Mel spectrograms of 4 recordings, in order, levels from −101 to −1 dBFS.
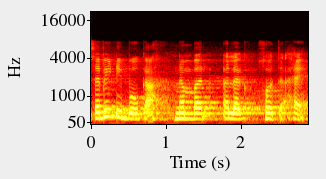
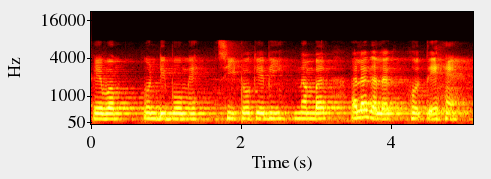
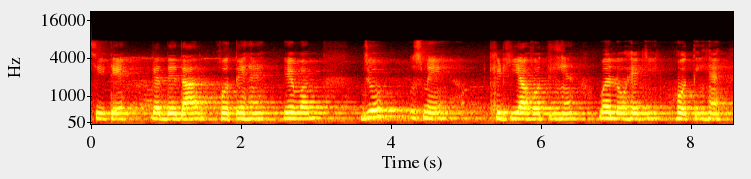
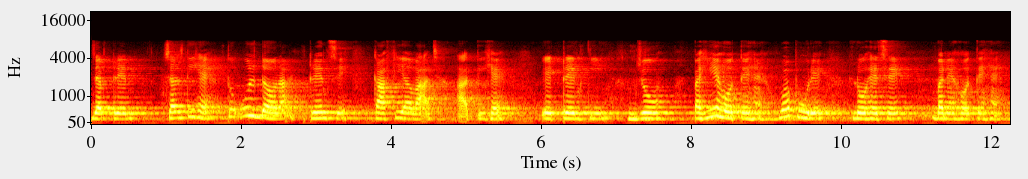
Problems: constant background noise, echo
